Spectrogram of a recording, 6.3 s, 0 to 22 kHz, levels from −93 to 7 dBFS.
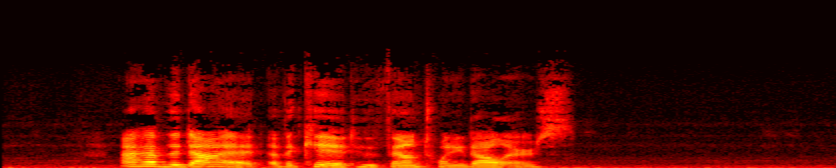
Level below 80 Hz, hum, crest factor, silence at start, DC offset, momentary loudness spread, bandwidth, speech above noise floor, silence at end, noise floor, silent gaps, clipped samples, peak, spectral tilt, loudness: -64 dBFS; none; 22 dB; 0.05 s; under 0.1%; 12 LU; 14 kHz; 30 dB; 1.9 s; -58 dBFS; none; under 0.1%; -8 dBFS; -3.5 dB/octave; -27 LUFS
